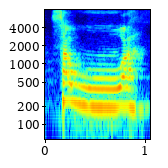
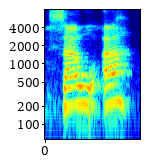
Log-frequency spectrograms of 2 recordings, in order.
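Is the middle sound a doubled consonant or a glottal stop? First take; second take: doubled consonant; glottal stop. First: A doubled w sound replaces the glottal stop. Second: A glottal stop is heard in the middle. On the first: "tukarkan hamzah jadi waw dan masuk waw pertama dalam waw kedua" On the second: "tukarkan hamzah jadi waw dan masuk waw pertama dalam waw kedua"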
